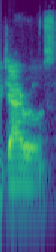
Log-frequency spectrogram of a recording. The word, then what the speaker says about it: gyros: gyros like the heroes i think it's it's pronounced heroes but i say gyros like that's too bro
